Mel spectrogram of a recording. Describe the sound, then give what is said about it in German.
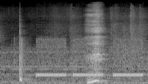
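A satellite phone is dialed: a sharp click, then three steady, mid-pitched electronic beeps separated by short breaks, all fairly faint. “Dann schnappen Sie sich das Satellitentelefon und rufen Sie Briggs nochmal an. Das mache ich.”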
